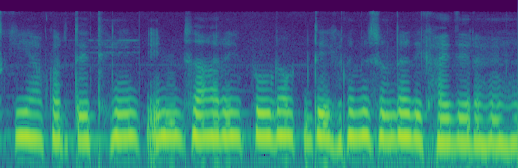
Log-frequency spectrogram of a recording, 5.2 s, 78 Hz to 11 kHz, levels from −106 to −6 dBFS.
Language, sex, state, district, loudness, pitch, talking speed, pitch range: Hindi, female, Uttar Pradesh, Etah, -27 LUFS, 195 Hz, 160 wpm, 180-200 Hz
